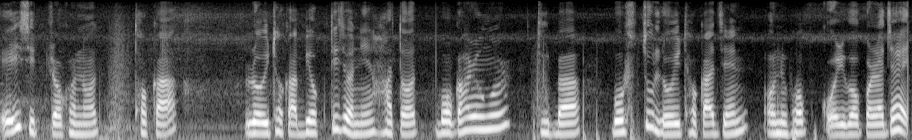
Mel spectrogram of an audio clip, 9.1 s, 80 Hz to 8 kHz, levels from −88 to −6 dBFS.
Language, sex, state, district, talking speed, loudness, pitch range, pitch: Assamese, female, Assam, Sonitpur, 120 wpm, -16 LUFS, 170-200 Hz, 185 Hz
